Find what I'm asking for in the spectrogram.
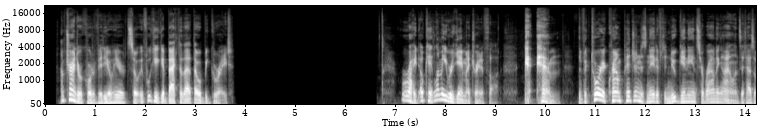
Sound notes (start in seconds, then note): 9.6 clears throat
